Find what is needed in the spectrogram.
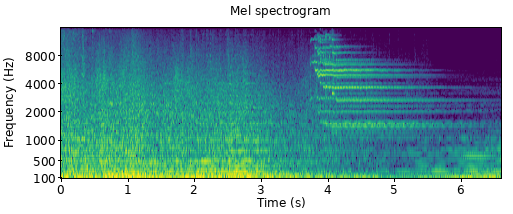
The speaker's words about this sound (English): But as they were driving, a huge explosion hit Tony's truck.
